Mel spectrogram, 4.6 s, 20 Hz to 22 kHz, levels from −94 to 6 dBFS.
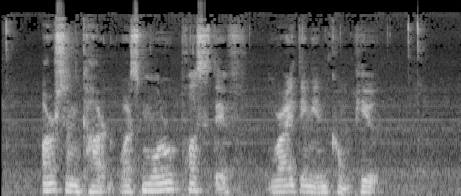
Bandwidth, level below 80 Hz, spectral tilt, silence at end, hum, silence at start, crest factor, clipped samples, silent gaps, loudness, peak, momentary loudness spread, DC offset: over 20 kHz; -40 dBFS; -4 dB/octave; 0.25 s; none; 0.05 s; 14 dB; 0.2%; none; -13 LUFS; 0 dBFS; 14 LU; under 0.1%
